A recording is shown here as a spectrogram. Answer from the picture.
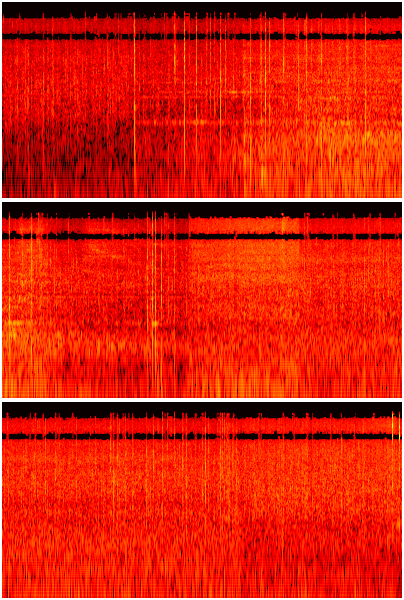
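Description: Heavy rain falling, with scattered sharp ticks of drops; it grows louder a few seconds in and then holds steady.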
